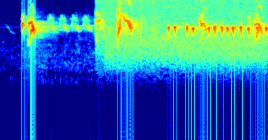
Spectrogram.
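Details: Eastern yellow wagtail (Motacilla tschutschensis) singing on the Shimo-Sarobetsu wilderness nature trail, Hokkaido: a thin, high, buzzy opening note followed by a fast series of sharp, high ticking chips, with faint background hiss.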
